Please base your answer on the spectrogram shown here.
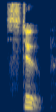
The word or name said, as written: stoop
